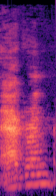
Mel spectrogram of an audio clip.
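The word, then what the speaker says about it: Akron: says just the kid from akan I think is how it's pronounced akan Ohio I know that's where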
